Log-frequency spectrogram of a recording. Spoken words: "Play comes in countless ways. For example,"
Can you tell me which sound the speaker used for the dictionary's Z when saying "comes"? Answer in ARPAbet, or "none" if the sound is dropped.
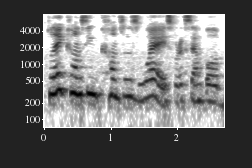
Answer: S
